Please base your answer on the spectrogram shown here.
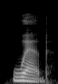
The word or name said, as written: web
